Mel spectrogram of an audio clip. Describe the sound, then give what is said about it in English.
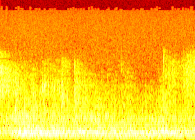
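A loud, steady roar of a blazing fire as a fire door gives way, with crashing debris filling the whole stretch, a dense rumbling burst with no break and no voices. “The fire door let go.”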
